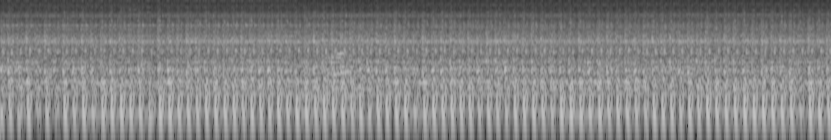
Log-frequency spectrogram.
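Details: Honda Tiger motorcycle, hard to start when cold, after carburettor setting: even, steady putt-putt at idle with no hunting, hiss or stumbling; the engine idles smoothly and holds its speed.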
